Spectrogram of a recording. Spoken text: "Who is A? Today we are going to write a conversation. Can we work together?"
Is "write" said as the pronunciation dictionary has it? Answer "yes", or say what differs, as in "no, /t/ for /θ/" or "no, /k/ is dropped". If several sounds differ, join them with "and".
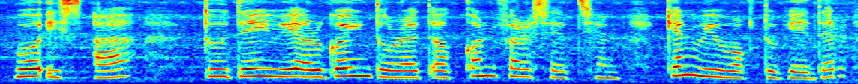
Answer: yes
